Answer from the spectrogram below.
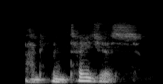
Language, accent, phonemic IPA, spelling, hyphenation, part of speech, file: English, Southern England, /ˌædvənˈteɪd͡ʒ(i)əs/, advantageous, ad‧van‧ta‧geous, adjective, LL-Q1860 (eng)-advantageous.wav
- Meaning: Being of advantage, beneficial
